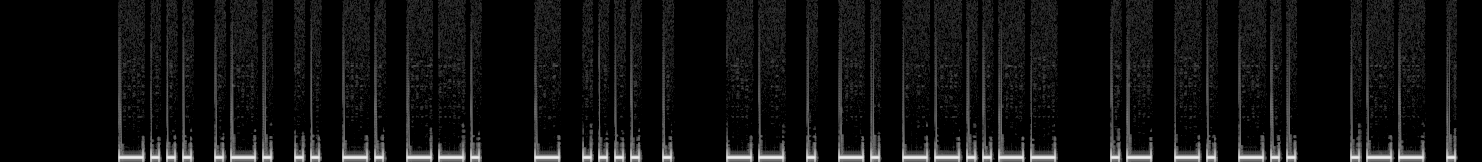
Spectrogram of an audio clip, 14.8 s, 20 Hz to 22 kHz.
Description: Morse code, heard as a keyed tone, about 15 wpm, 700 Hz. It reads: BRING THE MEN, AND WE
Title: Sentences from Top 1400 Words 15wpm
